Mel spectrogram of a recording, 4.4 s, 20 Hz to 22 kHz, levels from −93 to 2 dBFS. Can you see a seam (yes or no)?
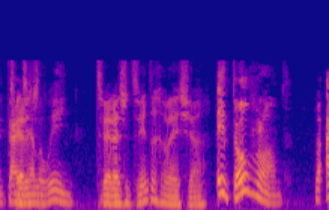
no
